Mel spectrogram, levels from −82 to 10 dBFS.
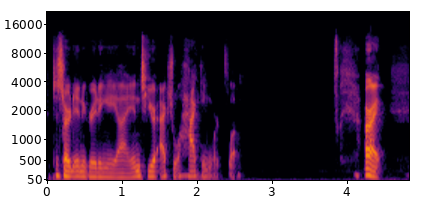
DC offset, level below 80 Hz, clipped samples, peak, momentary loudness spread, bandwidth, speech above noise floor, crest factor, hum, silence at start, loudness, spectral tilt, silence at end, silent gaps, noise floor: under 0.1%; -58 dBFS; under 0.1%; 0 dBFS; 21 LU; 13.5 kHz; 53 dB; 22 dB; none; 0.1 s; -20 LUFS; -3.5 dB/octave; 0.4 s; none; -74 dBFS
